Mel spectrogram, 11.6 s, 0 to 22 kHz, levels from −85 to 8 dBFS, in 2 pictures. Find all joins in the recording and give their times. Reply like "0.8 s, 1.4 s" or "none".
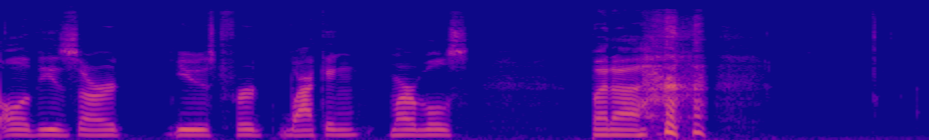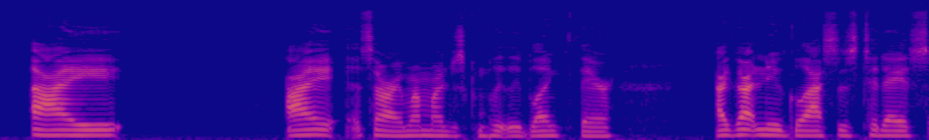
none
